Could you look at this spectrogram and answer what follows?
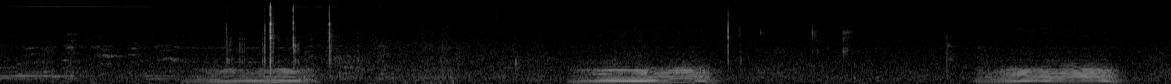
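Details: Soft, buzzing, vibrating snores in a regular rhythm, about three in twelve seconds, from a sleeping animal that is out cold in a quiet room. Snoring.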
